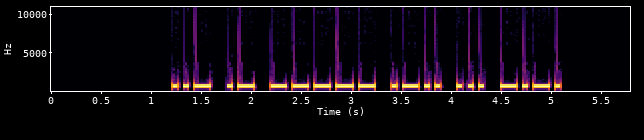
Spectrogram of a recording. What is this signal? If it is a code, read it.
Morse code, heard as a keyed tone, about 22 wpm, 700 Hz. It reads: UA0LSC
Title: DXCC-100 Call Signs - 6 Characters - Repeated 3x - 22wpm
